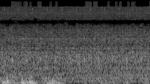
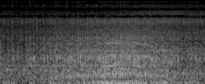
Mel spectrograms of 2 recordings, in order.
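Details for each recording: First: Peugeot 307 CC after P0352 misfire diagnosis, with oil in plug wells, failed ignition coils and a wire found shorting on the engine: steady even idle, smooth low rumble, no misfire or rattle, healthy. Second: Peugeot 307 CC petrol engine just started, running rough and uneven with a stumble about four times a second; codes P1336, P1338, P1339, P1340, P0352; oil in spark plug wells and failed ignition coils found, not the ECU; evens out at 2000 rpm.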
